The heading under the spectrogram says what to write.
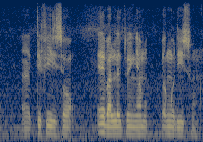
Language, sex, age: Southern Sotho, female, 22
